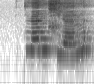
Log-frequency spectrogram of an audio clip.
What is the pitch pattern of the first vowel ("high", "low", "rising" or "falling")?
high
